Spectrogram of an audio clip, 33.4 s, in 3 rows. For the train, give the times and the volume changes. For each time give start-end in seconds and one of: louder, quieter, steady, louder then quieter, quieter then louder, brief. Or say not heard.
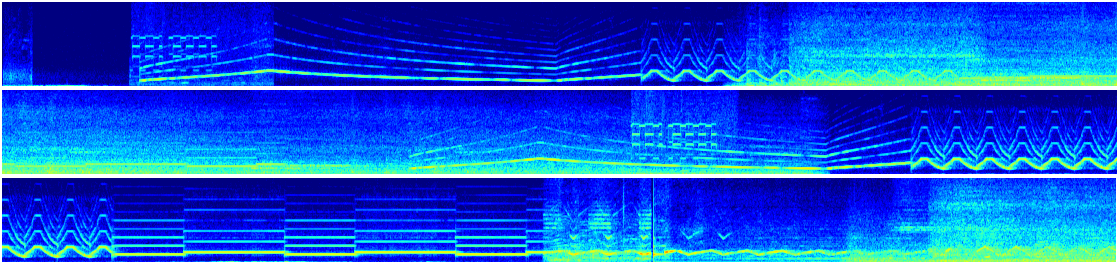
7.2-19.4 quieter
30.6-33.4 brief.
